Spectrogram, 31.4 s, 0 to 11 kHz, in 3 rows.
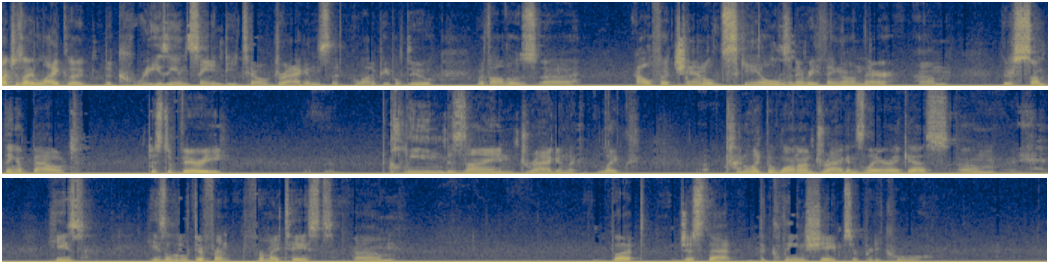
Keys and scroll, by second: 20.7 s, 22.1 s.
